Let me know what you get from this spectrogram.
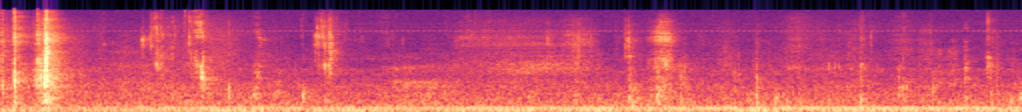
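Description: Close-miked eating sounds: soft chewing of muffin with whipped cream, with a few sharp mouth clicks and smacks, the loudest two right at the start.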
